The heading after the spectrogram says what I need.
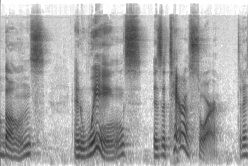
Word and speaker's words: pterosaur: So one of the first dinosaurs that had hollow bones and wings is a pterosaur. Did I say that right, you guys? Pterosaur, okay? with a P. With a silent P.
